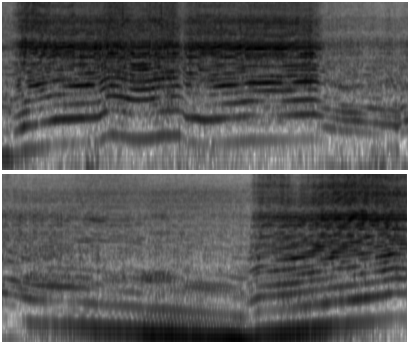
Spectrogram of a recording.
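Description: A motorcycle engine revs high, its pitch rising and falling with gear changes.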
